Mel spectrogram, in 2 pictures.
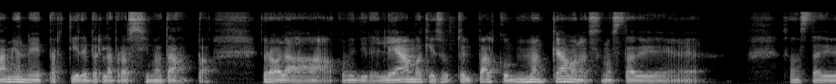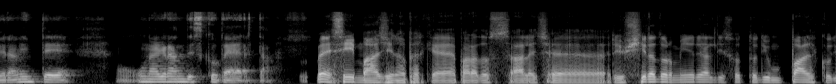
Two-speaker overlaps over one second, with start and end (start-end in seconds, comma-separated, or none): none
